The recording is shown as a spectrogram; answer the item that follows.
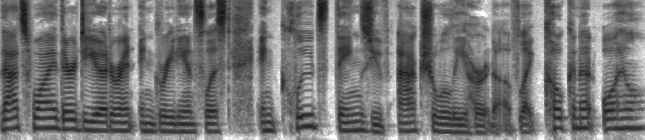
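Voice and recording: The speaker reads aloud in a natural voice.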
